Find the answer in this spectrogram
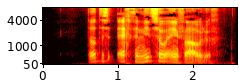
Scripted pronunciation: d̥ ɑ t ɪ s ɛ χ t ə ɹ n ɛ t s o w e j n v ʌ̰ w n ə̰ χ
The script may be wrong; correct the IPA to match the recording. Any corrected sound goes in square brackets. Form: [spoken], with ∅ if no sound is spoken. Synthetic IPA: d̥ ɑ t ɪ s ɛ χ t ə ɹ n [i] t s o w e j n v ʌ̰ w [d] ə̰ χ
